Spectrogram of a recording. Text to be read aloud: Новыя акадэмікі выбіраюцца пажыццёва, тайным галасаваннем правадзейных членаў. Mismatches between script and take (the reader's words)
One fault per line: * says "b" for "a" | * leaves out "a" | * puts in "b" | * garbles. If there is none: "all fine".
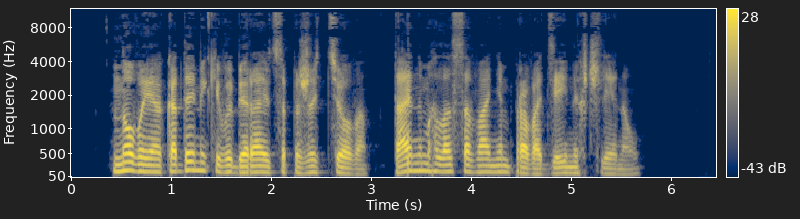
all fine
